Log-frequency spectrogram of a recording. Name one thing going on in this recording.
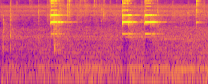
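An air conditioner beeps sharply a few times.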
